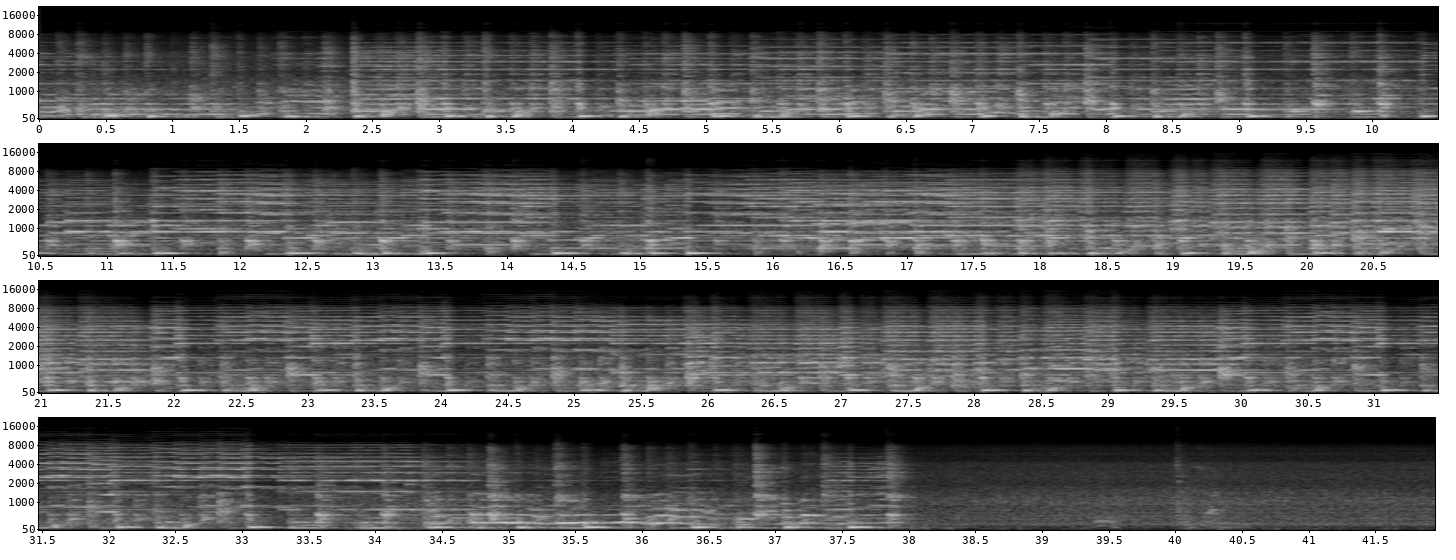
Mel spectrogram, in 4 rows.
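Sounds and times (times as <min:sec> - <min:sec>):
electronic keyboard melody: 0:00.0 - 0:38.1.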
